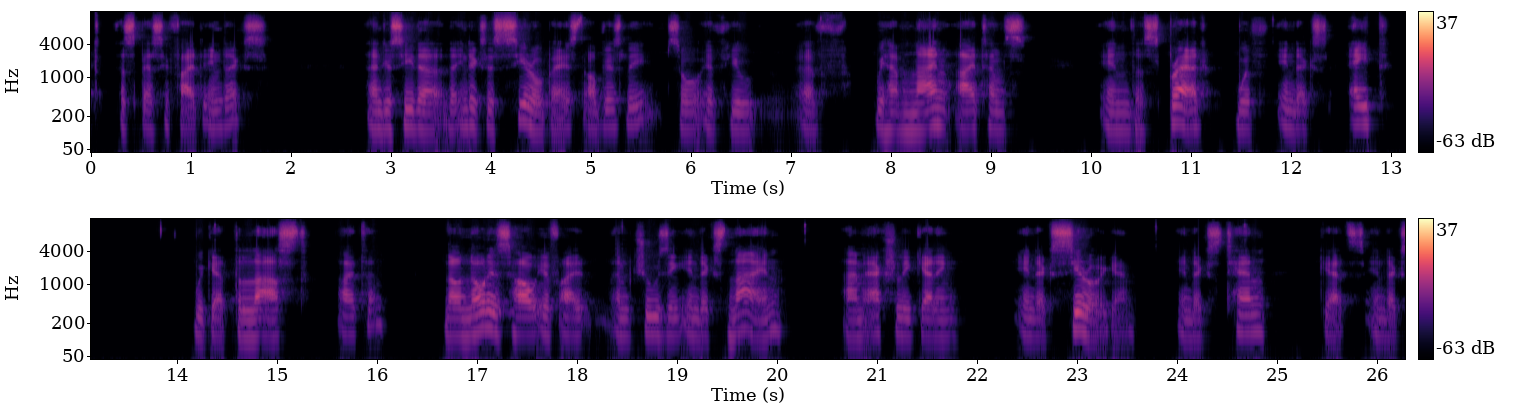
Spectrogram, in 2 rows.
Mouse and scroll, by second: 0.6-2.5 middle drag, 0.6-1.9 scroll up 2, 1.9-2.3 scroll up 1, 2.3 scroll down 2, 6.5-8.0 middle drag, 6.5-8.0 scroll up 2, 8.0-9.0 scroll up 1, 9.0 scroll up 1, 11.9-13.0 scroll up 4, 13.6 scroll up 2, 13.7-15.9 middle drag, 18.7-21.6 middle drag, 24.0-26.1 middle drag.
